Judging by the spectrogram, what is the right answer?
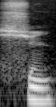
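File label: "xun", pinyin voice, neutral tone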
